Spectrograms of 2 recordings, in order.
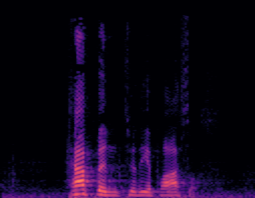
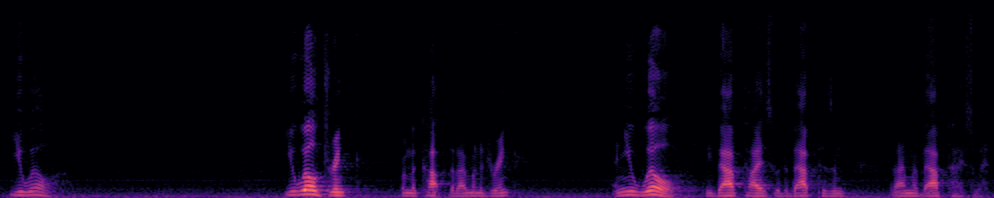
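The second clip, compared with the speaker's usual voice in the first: tender Jesus; 7 semitones lower, 7 dB quieter than usual. Acted. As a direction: lower and much softer, a gentle loving promise. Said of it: "you can just see Jesus' heart for them".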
